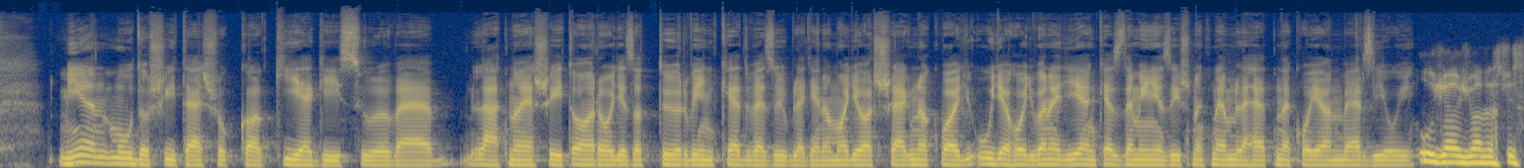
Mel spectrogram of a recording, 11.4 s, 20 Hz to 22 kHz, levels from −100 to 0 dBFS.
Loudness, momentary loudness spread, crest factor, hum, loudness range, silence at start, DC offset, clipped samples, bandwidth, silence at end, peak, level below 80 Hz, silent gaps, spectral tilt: -17 LUFS; 5 LU; 16 dB; none; 2 LU; 0 s; under 0.1%; under 0.1%; 16 kHz; 0 s; -2 dBFS; -54 dBFS; none; -6 dB/octave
